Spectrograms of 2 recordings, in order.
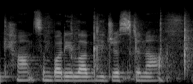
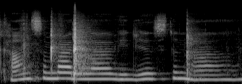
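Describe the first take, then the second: First: Said in the usual way. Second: Sung, break into the song's hook; lightly sung refrain, unaccompanied. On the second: Real, not acted. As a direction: sing it higher, holding the last word. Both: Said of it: "there's a hook that just plays".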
